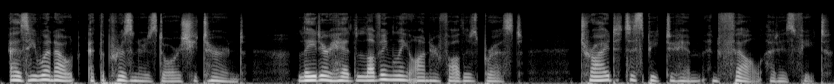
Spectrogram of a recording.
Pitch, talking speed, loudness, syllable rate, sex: 170 Hz, 200 wpm, -19 LUFS, 4.9 syllables/s, female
